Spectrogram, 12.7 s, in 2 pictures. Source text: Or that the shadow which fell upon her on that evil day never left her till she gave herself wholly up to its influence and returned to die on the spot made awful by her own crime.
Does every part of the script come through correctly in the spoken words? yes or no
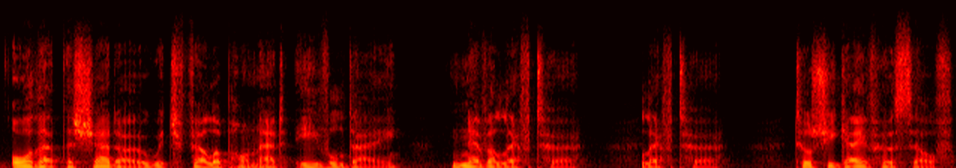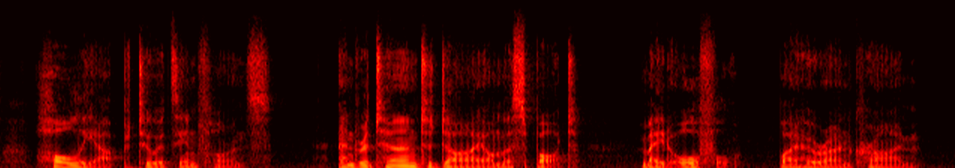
no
